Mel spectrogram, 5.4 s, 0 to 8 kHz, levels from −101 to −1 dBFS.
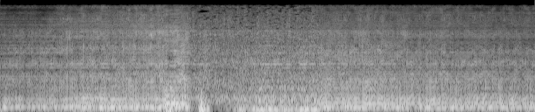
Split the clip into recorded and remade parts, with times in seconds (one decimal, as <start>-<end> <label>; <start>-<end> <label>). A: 0.0-1.9 remade; 1.9-3.2 recorded; 3.2-5.4 remade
